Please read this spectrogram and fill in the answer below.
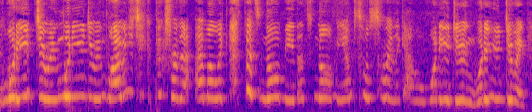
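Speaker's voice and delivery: mock panicked boyfriend, very high pitched; high, rapid retold panic; freaking out. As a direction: imitate a guy frantically pleading after being caught. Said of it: "He starts freaking out".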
